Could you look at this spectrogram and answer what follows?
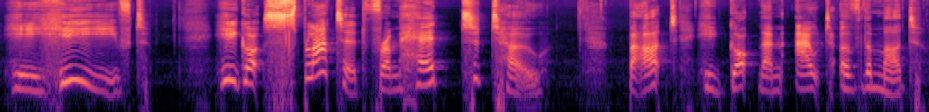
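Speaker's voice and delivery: ordinary delivery, nothing marked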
